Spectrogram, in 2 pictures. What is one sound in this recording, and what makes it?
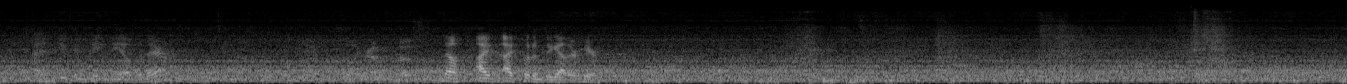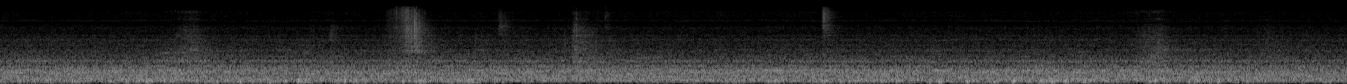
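A glass furnace roars steadily.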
